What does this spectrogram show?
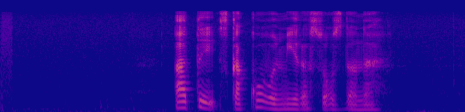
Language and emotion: Russian, neutral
